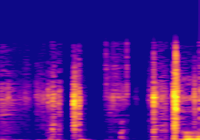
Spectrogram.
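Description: Trading cards being slid and flipped through by hand: a few short, soft scuffs of card against card.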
